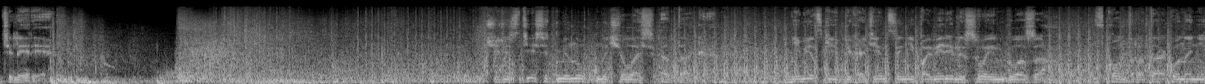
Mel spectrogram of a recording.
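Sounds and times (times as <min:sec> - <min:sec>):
artillery shell blast: 0:00.5 - 0:05.2.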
